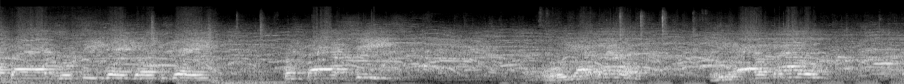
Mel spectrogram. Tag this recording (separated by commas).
Speech, outside, urban or man-made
